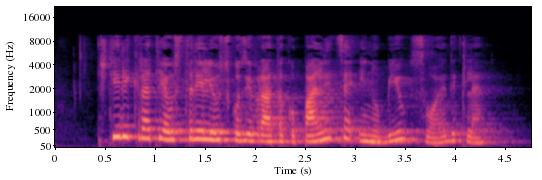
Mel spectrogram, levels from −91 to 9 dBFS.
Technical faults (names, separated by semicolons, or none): MP3 compression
